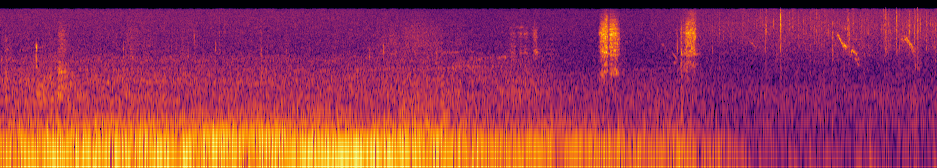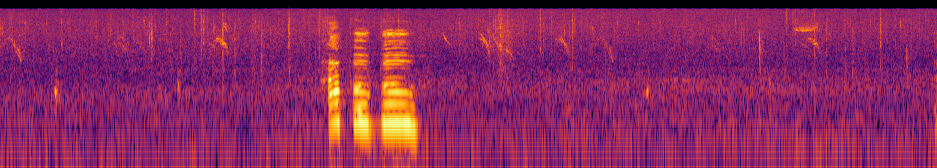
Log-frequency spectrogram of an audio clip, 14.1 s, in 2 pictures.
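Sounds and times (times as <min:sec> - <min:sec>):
vehicle engine rumble: 0:00.0 - 0:09.4
bird calls and chirps: 0:03.8 - 0:08.8, 0:10.2 - 0:13.3.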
